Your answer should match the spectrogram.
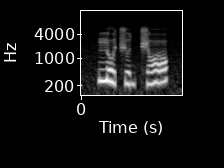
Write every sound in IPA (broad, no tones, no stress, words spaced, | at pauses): not͡ʃud t͡ʃɔ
